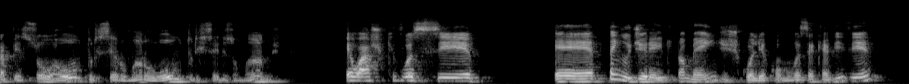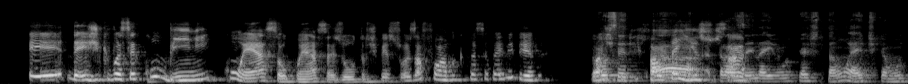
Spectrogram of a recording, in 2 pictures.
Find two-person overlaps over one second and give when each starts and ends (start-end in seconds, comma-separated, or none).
15.0-16.7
